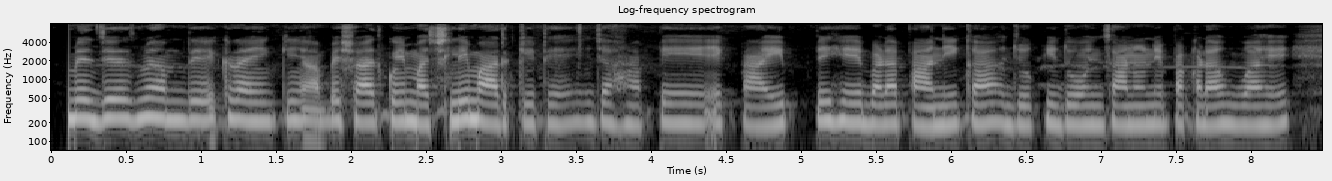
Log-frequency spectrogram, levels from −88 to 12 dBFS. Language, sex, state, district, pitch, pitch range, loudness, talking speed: Hindi, female, Bihar, Sitamarhi, 200 Hz, 190-215 Hz, -26 LUFS, 210 wpm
